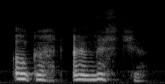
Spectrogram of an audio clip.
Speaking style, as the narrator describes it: he sighed into Yanto's shoulder

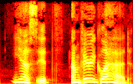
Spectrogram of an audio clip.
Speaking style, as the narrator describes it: Rodney blurts

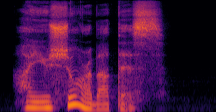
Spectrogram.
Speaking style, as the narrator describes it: When they part for breath, Draco whispers

